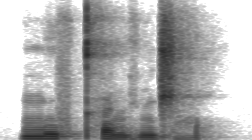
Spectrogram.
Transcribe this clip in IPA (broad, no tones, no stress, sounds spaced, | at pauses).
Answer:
m u f kʰ ɐ n e̤ n d͡ʒ ɑ̤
